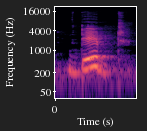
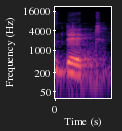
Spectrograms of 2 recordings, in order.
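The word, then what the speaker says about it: debt: এটাকে তোমরা কি প্রোনাউন্স করো? ডেব্ট অর ডেবট? This is ডেট।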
